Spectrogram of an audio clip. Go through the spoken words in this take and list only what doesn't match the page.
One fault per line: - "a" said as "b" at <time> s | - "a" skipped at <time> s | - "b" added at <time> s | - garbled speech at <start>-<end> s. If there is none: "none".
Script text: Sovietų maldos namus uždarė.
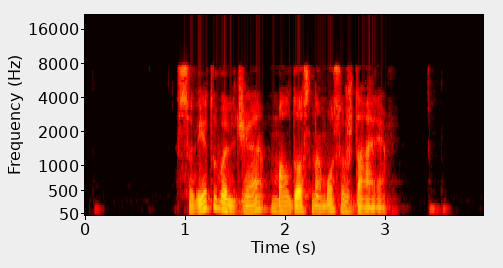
- "valdžia" added at 1.4 s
